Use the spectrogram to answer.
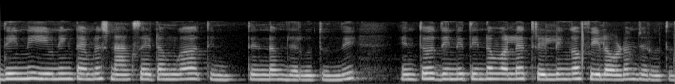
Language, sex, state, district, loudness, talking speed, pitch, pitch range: Telugu, female, Andhra Pradesh, Anantapur, -18 LUFS, 160 wpm, 240 Hz, 225-255 Hz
